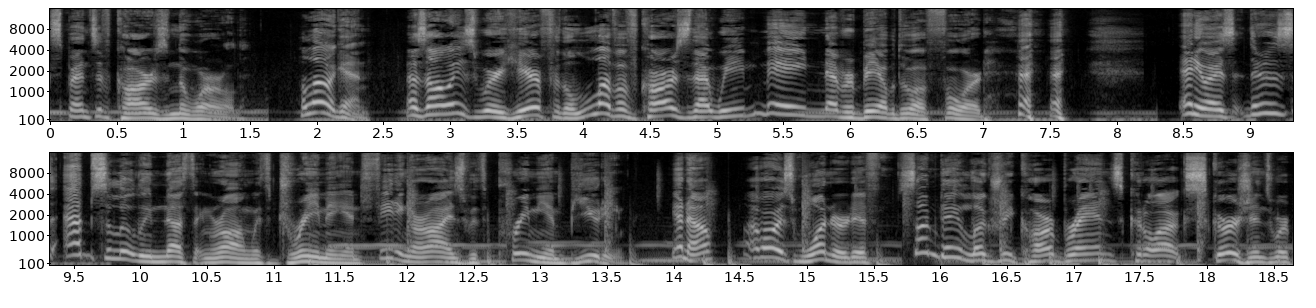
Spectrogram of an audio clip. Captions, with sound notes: Hello Again! As always, we’re here for the love of cars that we may never be able to afford. *laughs* Anyway, there’s absolutely nothing wrong with dreaming and feeding our eyes with premium beauty. You know, I’ve always wondered if someday luxury car brands could allow excursions where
